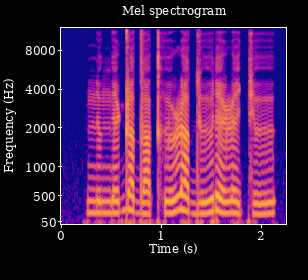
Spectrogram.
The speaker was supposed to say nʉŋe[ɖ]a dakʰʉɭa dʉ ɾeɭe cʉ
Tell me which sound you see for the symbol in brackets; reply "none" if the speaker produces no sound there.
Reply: ɖ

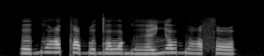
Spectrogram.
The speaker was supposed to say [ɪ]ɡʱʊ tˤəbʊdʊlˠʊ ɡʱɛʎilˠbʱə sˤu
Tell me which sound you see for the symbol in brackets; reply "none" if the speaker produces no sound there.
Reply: ə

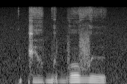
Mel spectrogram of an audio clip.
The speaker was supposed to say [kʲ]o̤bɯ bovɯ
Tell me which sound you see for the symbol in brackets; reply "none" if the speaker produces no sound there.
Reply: kʲ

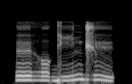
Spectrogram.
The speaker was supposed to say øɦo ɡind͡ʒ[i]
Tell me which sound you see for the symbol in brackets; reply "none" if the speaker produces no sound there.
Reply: y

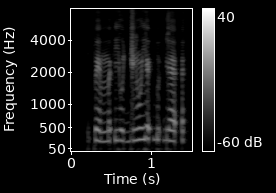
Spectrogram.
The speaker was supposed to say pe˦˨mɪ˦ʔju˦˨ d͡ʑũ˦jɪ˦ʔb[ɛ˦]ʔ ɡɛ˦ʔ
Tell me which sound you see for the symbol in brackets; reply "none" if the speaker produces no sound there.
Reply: ɪ˦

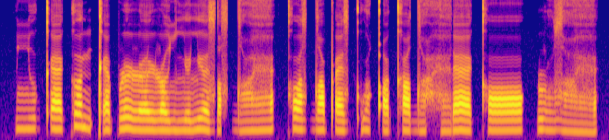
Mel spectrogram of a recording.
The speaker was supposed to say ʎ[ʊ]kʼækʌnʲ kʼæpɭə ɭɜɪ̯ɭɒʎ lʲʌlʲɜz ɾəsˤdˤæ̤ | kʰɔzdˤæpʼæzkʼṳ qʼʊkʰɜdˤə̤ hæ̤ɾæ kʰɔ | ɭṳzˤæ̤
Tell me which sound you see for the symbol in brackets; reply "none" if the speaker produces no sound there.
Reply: ʊ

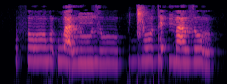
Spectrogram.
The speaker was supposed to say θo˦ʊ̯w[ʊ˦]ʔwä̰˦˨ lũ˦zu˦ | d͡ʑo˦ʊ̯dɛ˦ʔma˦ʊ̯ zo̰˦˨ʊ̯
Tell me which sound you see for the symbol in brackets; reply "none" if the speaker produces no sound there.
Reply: ʊ˦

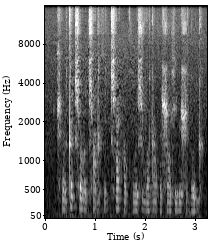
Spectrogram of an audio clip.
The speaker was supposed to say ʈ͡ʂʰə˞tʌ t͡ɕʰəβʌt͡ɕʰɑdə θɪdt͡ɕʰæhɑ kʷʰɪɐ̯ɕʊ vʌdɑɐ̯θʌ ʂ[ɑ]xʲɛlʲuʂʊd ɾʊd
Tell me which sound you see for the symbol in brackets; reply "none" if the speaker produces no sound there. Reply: ɔ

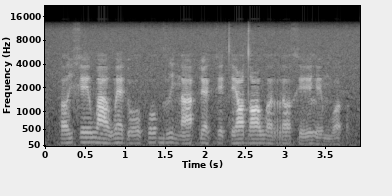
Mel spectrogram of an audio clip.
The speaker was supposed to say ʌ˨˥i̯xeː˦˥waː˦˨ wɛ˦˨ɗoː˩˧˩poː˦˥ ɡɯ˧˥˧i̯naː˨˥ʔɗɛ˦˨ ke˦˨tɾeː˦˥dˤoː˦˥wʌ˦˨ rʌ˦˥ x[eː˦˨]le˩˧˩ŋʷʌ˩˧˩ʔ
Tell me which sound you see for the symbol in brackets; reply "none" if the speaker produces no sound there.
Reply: eː˨˥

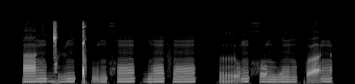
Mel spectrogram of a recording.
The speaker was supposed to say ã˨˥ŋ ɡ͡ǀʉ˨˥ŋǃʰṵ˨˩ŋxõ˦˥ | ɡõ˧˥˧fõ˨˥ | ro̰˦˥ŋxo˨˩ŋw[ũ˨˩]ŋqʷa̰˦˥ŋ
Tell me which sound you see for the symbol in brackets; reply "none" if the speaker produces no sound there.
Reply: ũ˨˩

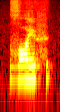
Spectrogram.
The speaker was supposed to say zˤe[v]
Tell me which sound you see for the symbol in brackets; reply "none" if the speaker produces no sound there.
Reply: f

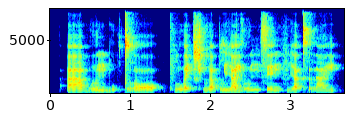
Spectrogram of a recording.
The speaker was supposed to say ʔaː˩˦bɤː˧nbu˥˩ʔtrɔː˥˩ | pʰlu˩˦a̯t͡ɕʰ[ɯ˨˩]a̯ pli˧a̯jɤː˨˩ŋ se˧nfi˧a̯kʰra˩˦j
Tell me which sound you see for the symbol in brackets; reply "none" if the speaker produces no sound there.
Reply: ɯ˩˦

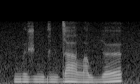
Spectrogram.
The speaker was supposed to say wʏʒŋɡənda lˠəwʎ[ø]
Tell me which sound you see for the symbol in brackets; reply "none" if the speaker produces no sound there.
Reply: œ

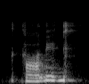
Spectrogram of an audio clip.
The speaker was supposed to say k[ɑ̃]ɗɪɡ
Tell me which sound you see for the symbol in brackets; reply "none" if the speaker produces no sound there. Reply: ɑ̃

